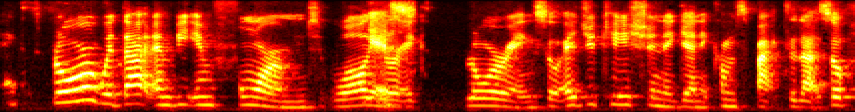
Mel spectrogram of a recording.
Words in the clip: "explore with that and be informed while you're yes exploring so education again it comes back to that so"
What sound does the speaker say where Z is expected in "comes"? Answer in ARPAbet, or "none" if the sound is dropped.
Z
